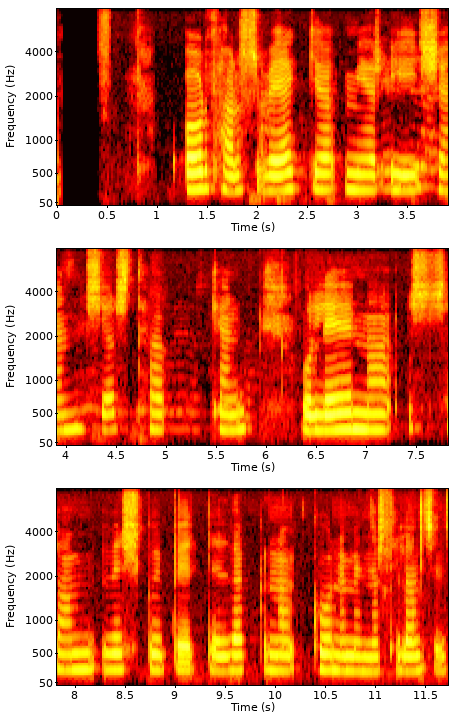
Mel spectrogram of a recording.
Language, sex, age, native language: Icelandic, female, 18-19, Icelandic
